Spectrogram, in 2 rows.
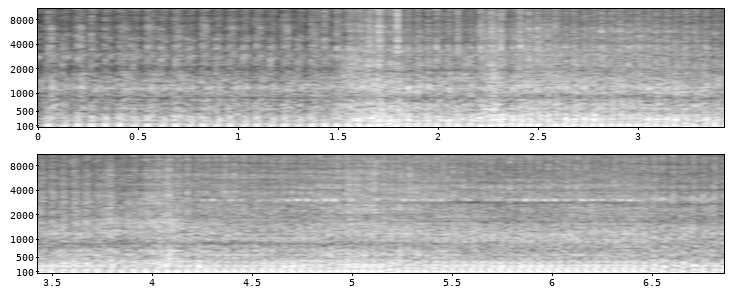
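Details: McLane 20-inch reel mower revived after about 20 years stored, started for a cutting test in long, thick doveweed grass: the small single picks up and runs at a steady fast putter, even and unfaltering.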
